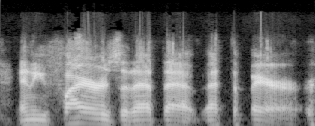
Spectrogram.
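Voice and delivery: ordinary delivery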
